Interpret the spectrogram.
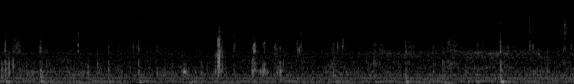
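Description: A person chewing a mouthful of cooked vegetables, eaten by hand: faint wet mouth clicks and smacks scattered irregularly, a few slightly louder ones about two seconds in and near the end.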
